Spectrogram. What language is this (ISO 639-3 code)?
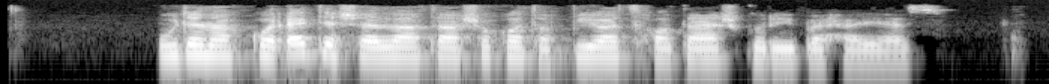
hun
